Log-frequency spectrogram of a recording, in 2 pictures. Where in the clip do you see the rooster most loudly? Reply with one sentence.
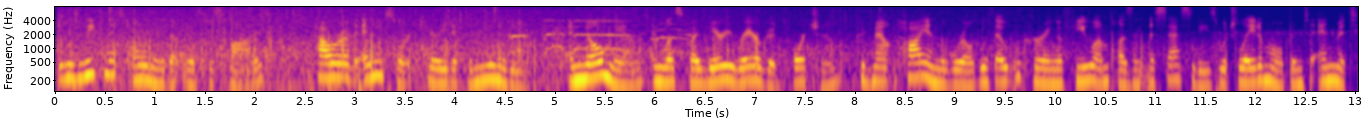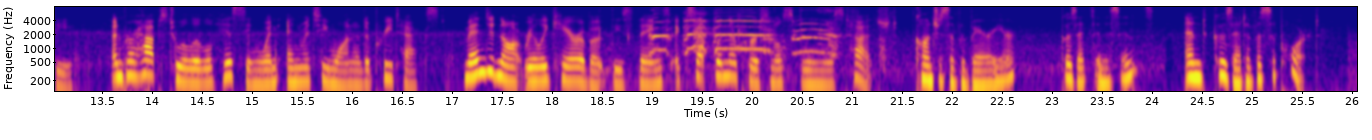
The loudest moment of the rooster is at 20 seconds.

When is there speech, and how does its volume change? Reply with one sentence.
The speech can be heard from 0.0 to 26.0 s, at a steady volume.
